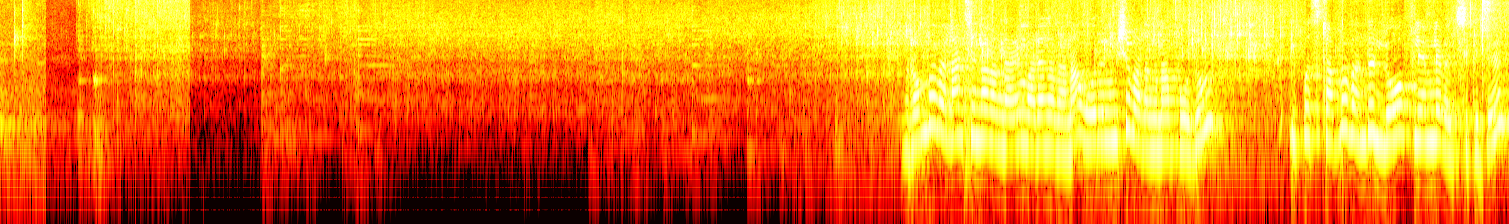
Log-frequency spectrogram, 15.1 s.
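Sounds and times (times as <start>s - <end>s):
food sizzling in hot oil: 0.8s - 15.0s
steel ladle stirring: 2.6s - 4.1s, 6.2s - 8.6s.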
